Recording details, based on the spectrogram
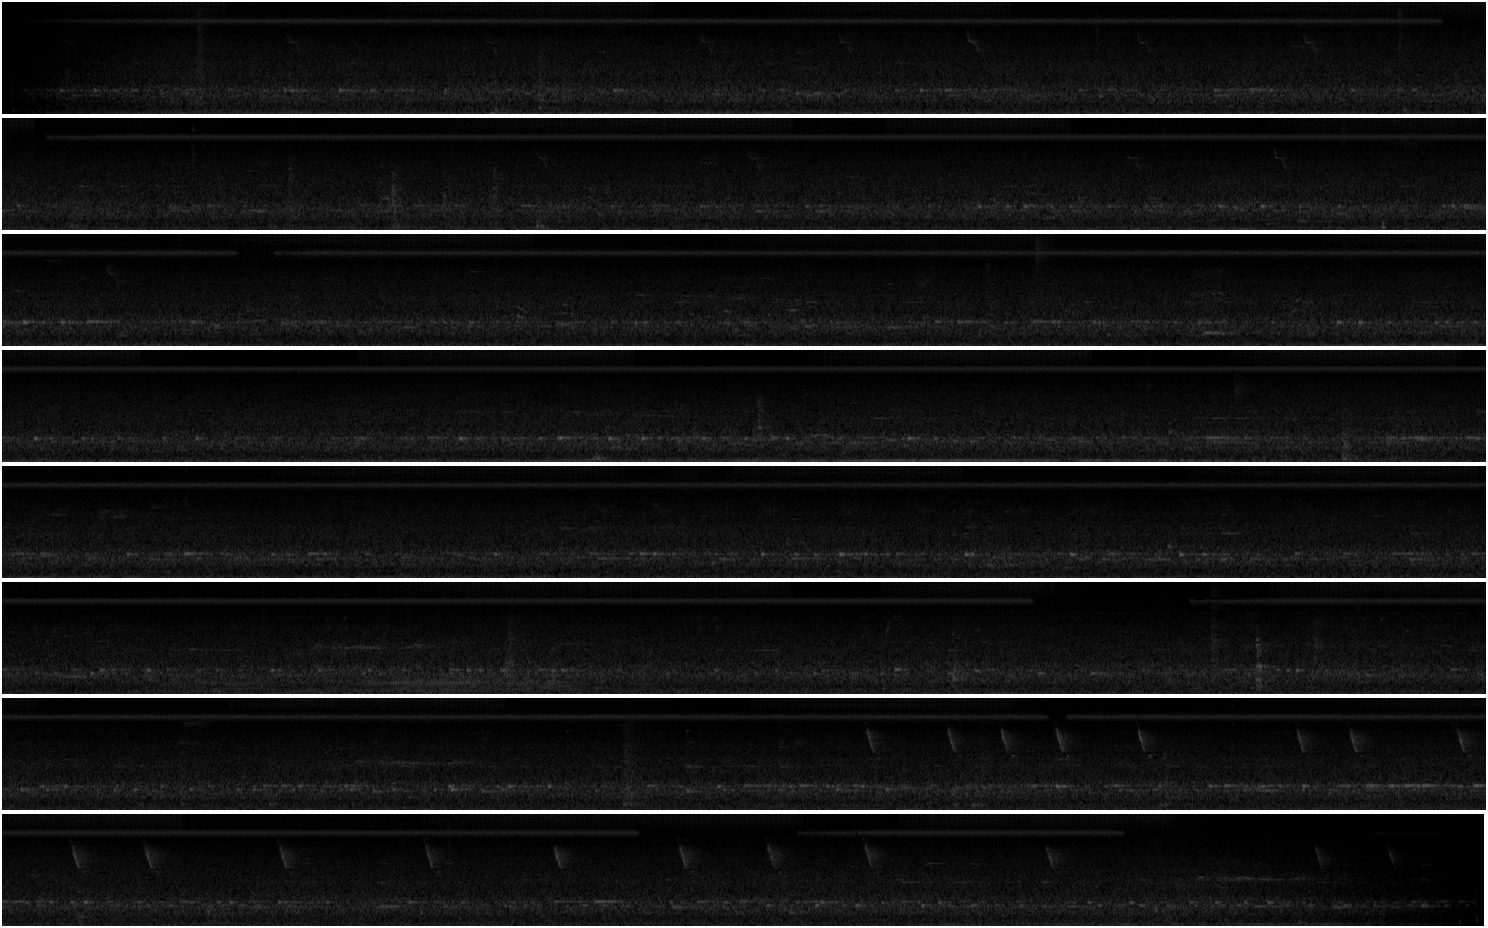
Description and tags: Thai farm with cows
Cows in the distance across a river.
